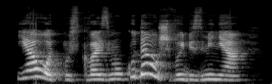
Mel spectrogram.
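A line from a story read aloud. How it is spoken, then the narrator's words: Irritated grumble. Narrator (Russian): пробурчала Наталья, желая чем-нибудь треснуть Сонарову по голове, чувствуя с каждой минутой сильнее, что он ее необычайно раздражает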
